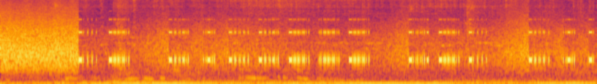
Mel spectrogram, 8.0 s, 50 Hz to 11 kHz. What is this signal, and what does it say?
Hellschreiber (Feld-Hell, 122.5 baud), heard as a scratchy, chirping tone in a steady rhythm, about 1000 Hz, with radio static and the noise inside a bus. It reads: LE RIPRESE DEL …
